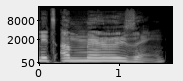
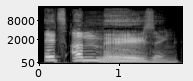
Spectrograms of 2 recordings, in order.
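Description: First: "amazing" stretched slowly and loudly; drawn-out praise. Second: "amazing" very loud and long drawn out; emphatic rave. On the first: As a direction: linger on "amazing" with relish. Gushing about the soundtrack, first take. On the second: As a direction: belt out a stretched "amazing". Repeats praise with bigger emphasis. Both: Real, not acted.

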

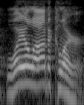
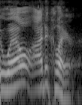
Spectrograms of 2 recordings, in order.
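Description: First: Well, I declare in a mild Southern accent, Well drawn out as weyal; lightly Southern, the way folks down South say it; Southern drawl. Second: Said in the usual way. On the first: Shown as a demonstration. Pastor showing the congregation the Southern way, mild Southern accent. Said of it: "It would have been more like". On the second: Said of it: "You didn't sound too Southern".

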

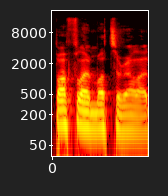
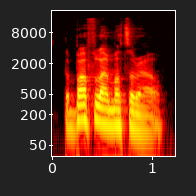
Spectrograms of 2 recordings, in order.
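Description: First: Said in the usual way. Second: Mock Italian "mozzarella" with the ending cut short; Italian-style pronunciation. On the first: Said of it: "I don't say mozzarella". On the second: Shown as a demonstration. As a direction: say "mozzarella" as an Italian-American would. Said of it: "I say the, the".

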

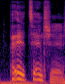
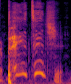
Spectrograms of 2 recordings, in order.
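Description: First: Firmer scolding. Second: Very high, loud, furious Pay attention; retold angry shout. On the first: Retold or imitated. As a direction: tell her Pay attention as a final warning. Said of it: "I'm like". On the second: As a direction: bark Pay attention at her at full volume. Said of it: "I'm hot".

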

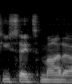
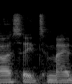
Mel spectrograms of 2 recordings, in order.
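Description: First: "tomato" said tuh-MAH-toh; broad MAH sound in "tomato". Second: "tomato" said tuh-MAY-toh; quieter, with MAY in "tomato"; long A in tomato. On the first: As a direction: say "tomato" with AH in the middle. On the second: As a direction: say "tomato" with AY in the middle. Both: Shown as a demonstration. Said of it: "some people will say the phrase".

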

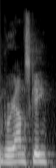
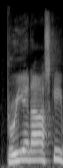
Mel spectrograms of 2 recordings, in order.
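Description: First: Briansky with a short AN before "sky"; alternative pronunciation. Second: Brianarski with a long AR in it; alternative pronunciation. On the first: Vlogger trying both versions of the actor's surname, alternative pronunciation. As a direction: say Briansky compactly, no "ar" in the middle. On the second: Vlogger offering another way to say the actor's surname, alternative pronunciation. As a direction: say Brianarski, stretching out an "ar" before the "ski". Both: Shown as a demonstration. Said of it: "however you want to pronounce it".

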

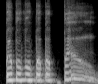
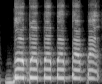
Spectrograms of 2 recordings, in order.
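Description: First: High, bouncy boom ad-libs; [name] ad-lib. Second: Much higher boom ad-libs, laughing through; [name] ad-lib. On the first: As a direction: toss out the booms like a rap ad-lib. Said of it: "you sound like [name]". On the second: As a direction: redo the booms, pitched way up. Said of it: "That was a terrible boom". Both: Pretend.

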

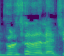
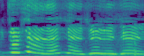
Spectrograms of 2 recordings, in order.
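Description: First: Said in the usual way. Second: High-pitched teasing parrot of the friend; mocking imitation. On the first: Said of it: "if I would have said". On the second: Guest shows how the friend would tease, mocking high voice. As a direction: mimic a friend's mockery in a squeaky high voice. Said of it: "you would have been like".

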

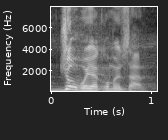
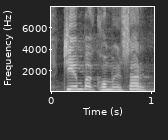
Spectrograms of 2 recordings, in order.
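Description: First: Said in the usual way. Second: High rallying question. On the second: Shown as a demonstration.

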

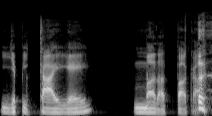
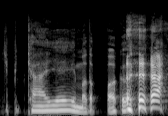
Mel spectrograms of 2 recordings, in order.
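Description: First: Deep slow catchphrase. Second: Lightly imitating the hero, stretched out slowly; slow drawn-out catchphrase. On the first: Retold or imitated. Mocking the hero's catchphrase back at him, low and slow. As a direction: lower and slow, a mock villain growl. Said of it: "What is it that you told me earlier?". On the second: Quoting the hero's line to a friend, slow and cocky. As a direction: drag out the last word like a cocky cowboy. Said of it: "And he's like".

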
